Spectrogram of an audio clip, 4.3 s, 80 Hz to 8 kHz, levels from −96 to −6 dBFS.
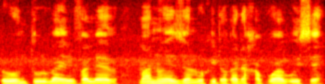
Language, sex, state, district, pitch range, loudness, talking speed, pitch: Assamese, male, Assam, Sonitpur, 110-115 Hz, -16 LUFS, 140 wpm, 115 Hz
